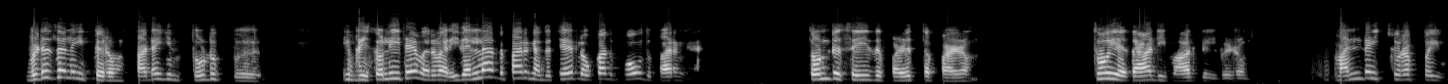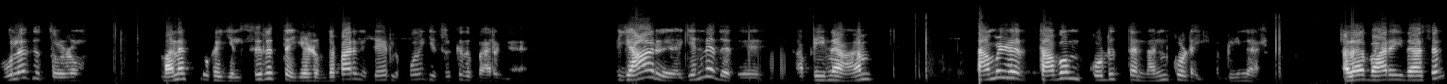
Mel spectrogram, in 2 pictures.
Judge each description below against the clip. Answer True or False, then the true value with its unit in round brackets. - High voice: True (225 Hz)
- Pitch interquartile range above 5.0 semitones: True (5.5 semitones)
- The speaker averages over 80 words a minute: True (95 wpm)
